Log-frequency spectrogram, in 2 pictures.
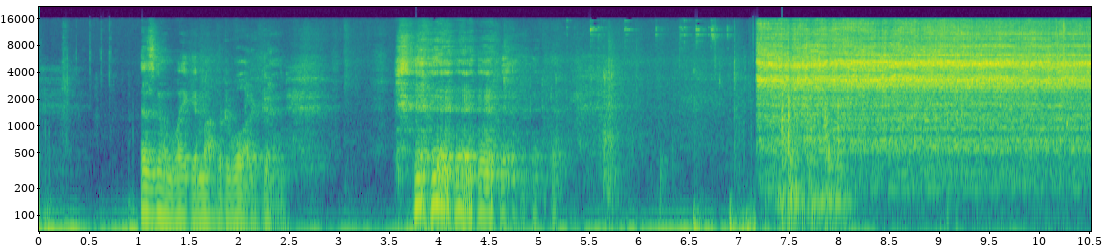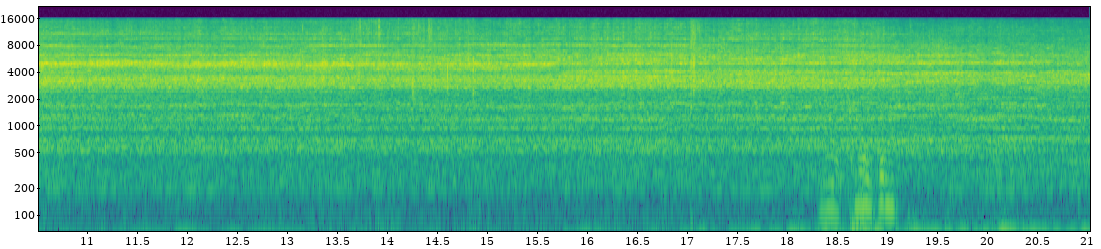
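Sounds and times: faucet water splashing into tub: 7.2s - 19.5s.

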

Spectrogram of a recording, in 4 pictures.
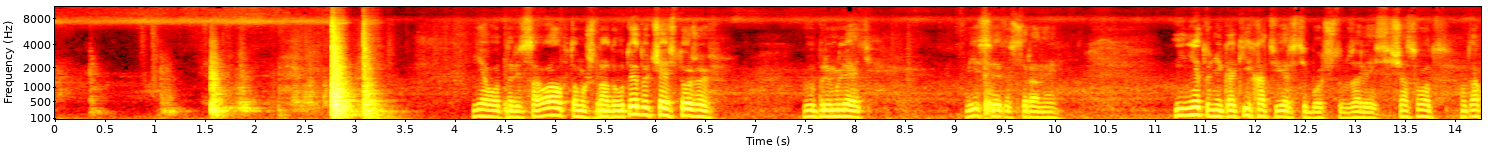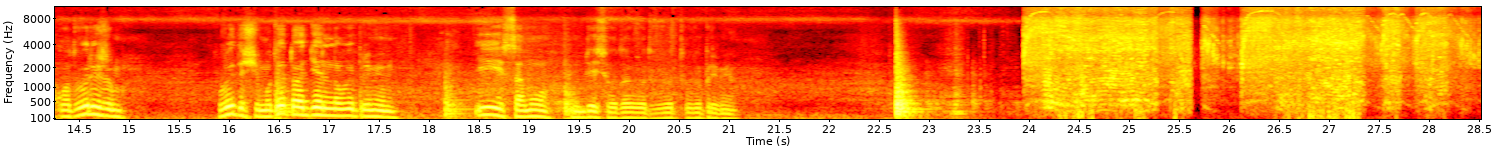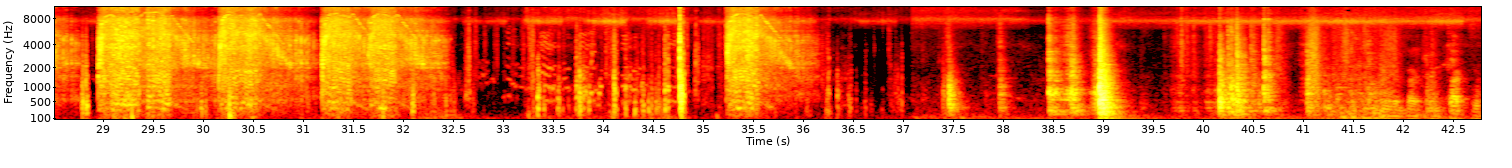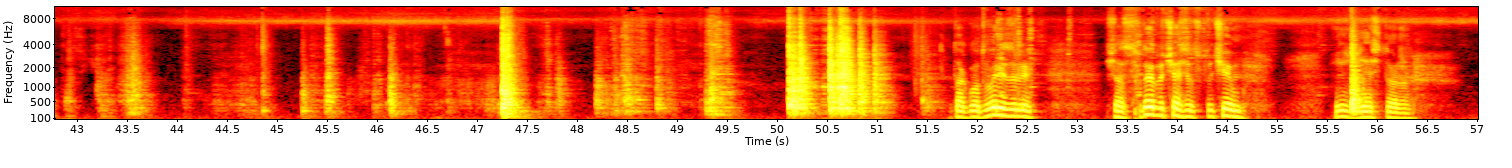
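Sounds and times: angle grinder cutting sheet metal: 23.9s - 32.6s, 35.2s - 36.4s.

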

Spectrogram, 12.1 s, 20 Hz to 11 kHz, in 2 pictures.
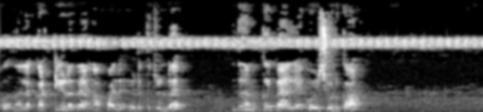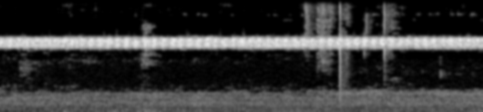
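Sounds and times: insect trilling: 0.0s - 12.0s.

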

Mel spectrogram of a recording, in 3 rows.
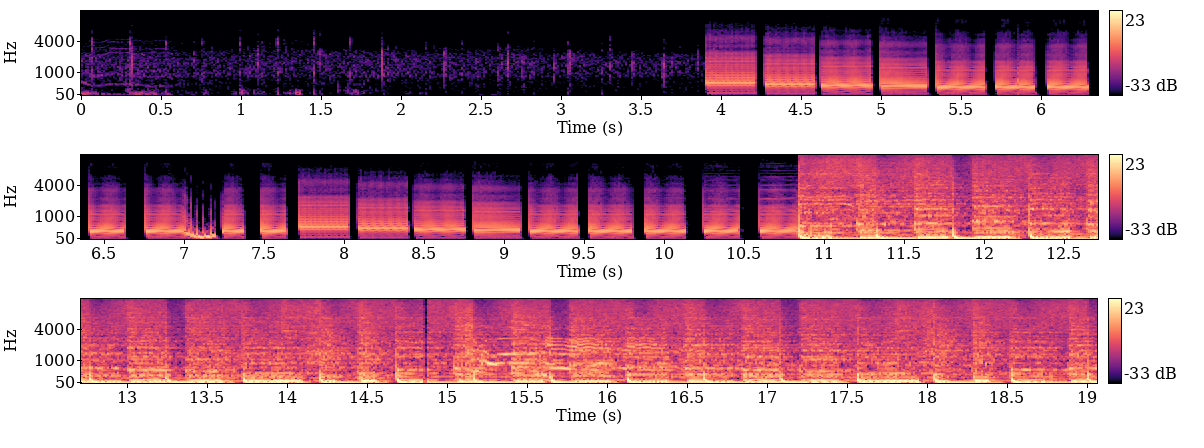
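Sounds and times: faint stage room sound: 0.0s - 3.9s
stuttering electronic dance music: 3.9s - 19.0s.

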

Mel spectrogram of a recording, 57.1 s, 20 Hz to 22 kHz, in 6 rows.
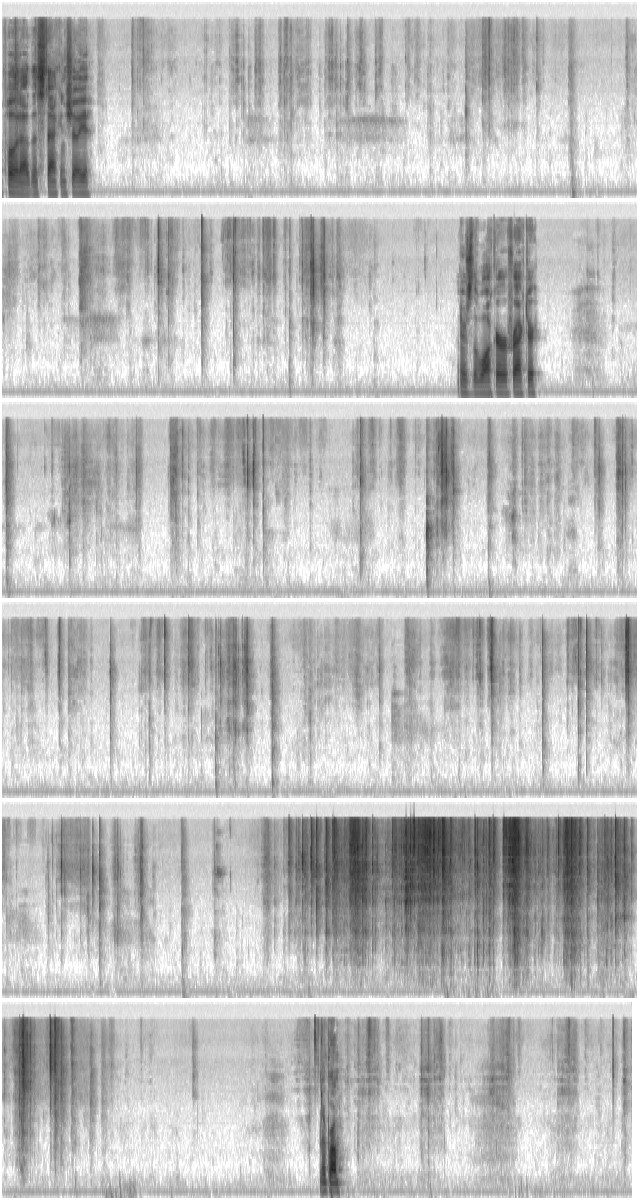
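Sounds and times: faint low hum: 0.0s - 57.0s
card pack wrapper tearing: 42.0s - 48.8s.

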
